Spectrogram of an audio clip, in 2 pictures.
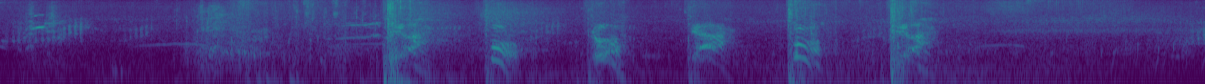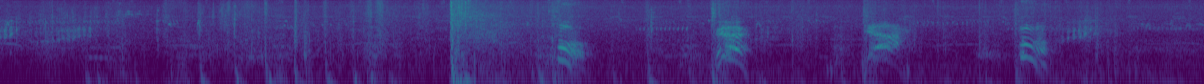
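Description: Footsteps tread through grass and undergrowth.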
